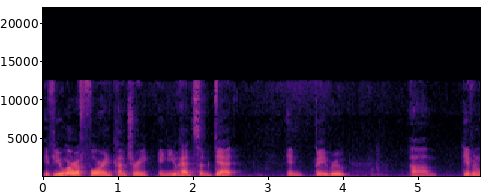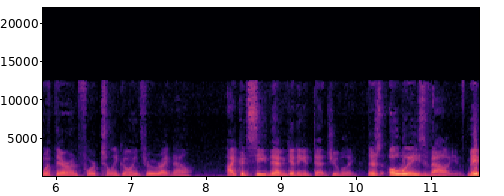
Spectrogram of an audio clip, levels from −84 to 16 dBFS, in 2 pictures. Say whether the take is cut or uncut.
cut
